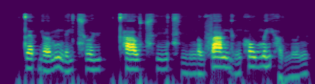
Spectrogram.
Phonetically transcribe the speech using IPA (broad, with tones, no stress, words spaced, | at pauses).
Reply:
t̪ɛː˧p̚jœː˨˥m ŋe˨˥jt͡sʰɵ˧ɥ | t̪ʰaː˧w t͡sʰiː˧ t͡sʰiː˨ŋɐ˨wfaː˥ŋ jɪ˨˥ŋ ho˥wme˥j hɐ˨˩wn̪ɵ˨˧n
